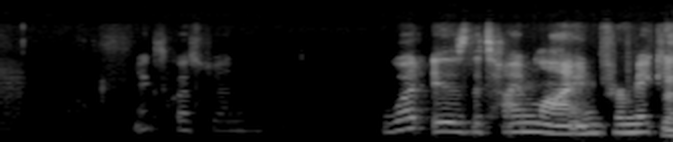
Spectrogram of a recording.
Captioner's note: hablando inglés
